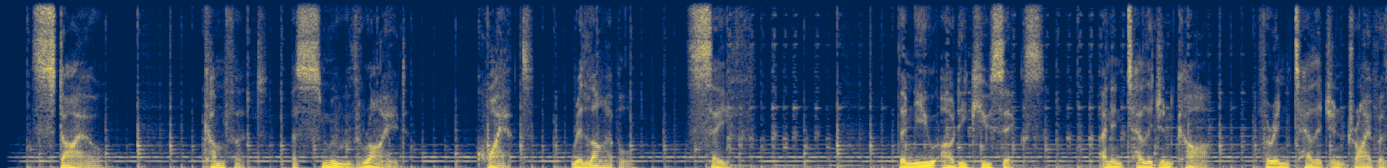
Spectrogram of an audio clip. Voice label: Commercials

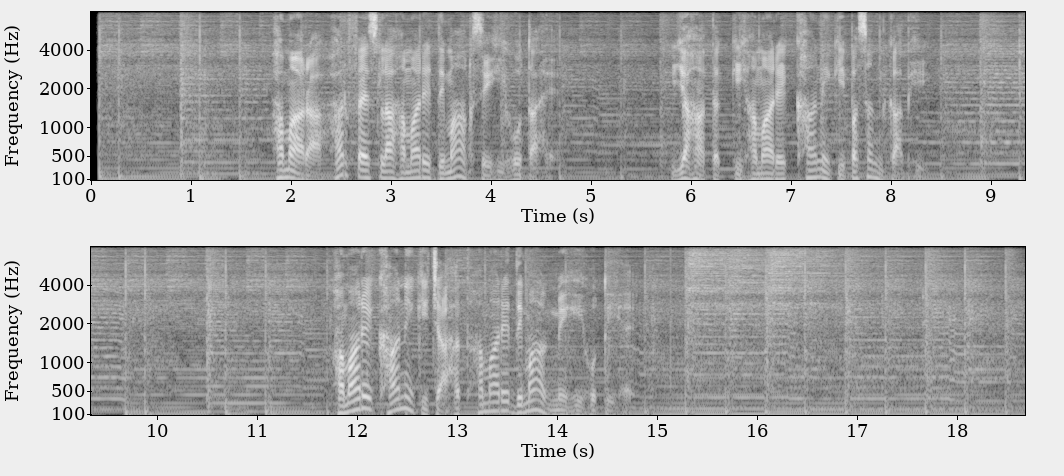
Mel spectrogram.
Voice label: Hindi

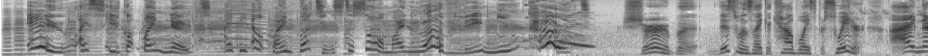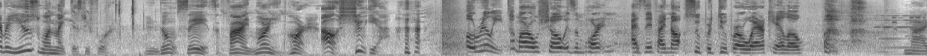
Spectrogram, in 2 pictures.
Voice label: Animation No Slate

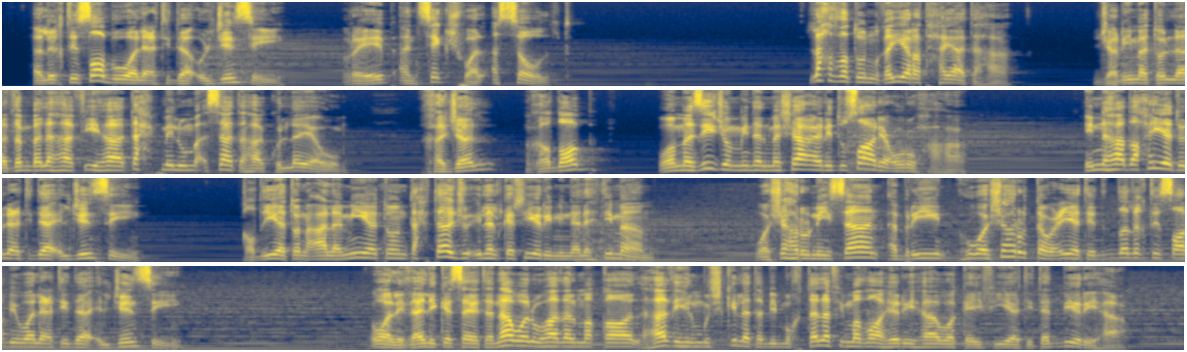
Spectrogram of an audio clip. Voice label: Documentary

